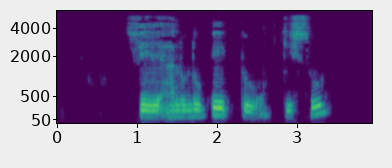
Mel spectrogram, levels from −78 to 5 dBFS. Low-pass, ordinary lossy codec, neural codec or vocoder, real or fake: 5.4 kHz; MP3, 32 kbps; codec, 16 kHz, 4.8 kbps, FACodec; fake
